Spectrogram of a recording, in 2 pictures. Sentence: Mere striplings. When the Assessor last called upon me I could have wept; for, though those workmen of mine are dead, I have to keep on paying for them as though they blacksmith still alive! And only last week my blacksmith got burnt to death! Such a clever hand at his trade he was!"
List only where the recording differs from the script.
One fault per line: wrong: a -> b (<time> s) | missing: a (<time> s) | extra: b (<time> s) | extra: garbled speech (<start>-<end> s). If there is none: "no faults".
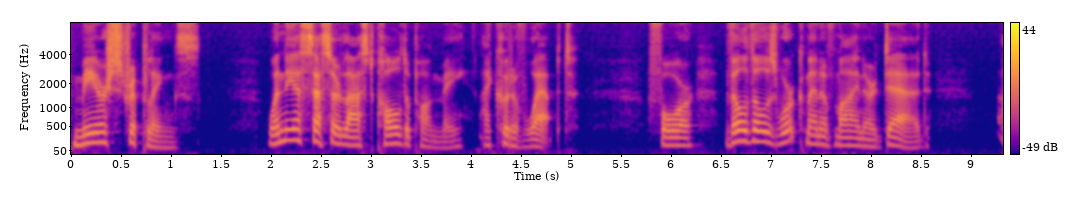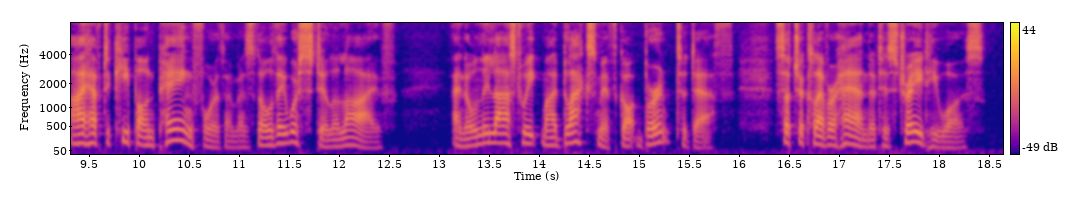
wrong: blacksmith -> were (11.5 s)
